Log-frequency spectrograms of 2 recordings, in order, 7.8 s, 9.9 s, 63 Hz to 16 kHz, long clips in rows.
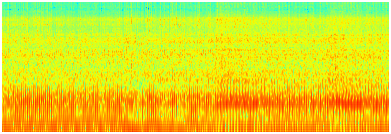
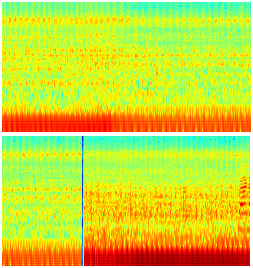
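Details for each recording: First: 1950s Caterpillar D4 dozer that sat at least 20 years, on a temporary fuel line and a primer bulb feed: pony motor clatters while the diesel turns over and barely catches; the starter Bendix drive kicks out too early. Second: 1950s Caterpillar D4 crawler diesel, sat at least 20 years, started via pony motor after a temporary fix for a severed fuel line: deep, steady diesel chug that picks up firmly under throttle, no misses or knocks; normal diesel running.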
